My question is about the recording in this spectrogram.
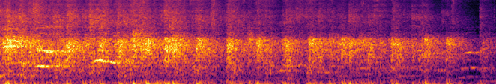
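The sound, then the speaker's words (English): A crowd claps steadily, a dense, sustained wash of many hands that stays loud throughout before easing slightly near the end, with a faint murmur of voices underneath. “Come on and clap your hands right now.”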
